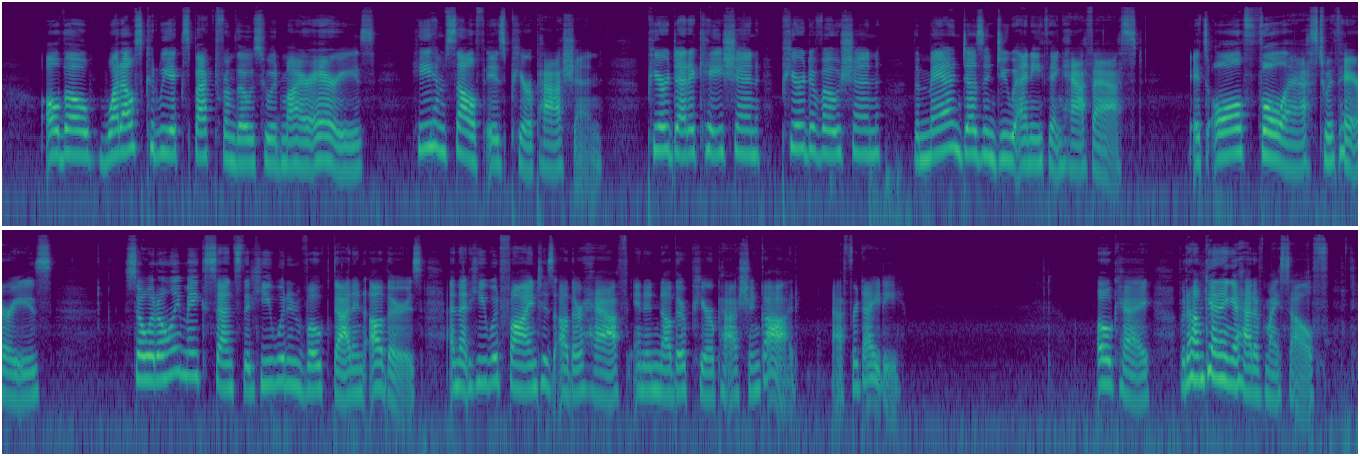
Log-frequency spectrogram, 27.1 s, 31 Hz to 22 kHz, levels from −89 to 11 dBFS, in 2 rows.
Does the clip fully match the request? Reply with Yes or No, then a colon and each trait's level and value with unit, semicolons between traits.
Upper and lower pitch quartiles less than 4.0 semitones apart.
No: average, 5.1 semitones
